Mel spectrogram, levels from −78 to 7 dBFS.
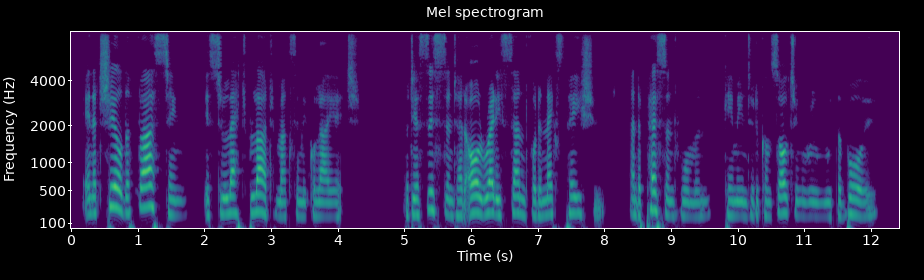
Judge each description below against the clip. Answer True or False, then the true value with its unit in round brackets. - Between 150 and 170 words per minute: True (165 wpm)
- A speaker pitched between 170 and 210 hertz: True (185 Hz)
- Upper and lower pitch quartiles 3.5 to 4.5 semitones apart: False (3.0 semitones)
